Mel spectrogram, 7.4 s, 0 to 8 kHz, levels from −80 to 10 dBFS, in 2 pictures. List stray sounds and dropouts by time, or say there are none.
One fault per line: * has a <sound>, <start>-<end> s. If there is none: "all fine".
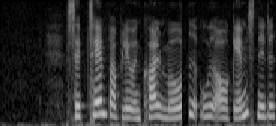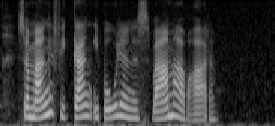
* has a dropout, 2.4-2.5 s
